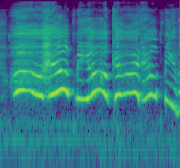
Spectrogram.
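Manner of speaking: eerie, shrill, very high and very loud cry. Describing a video of a corpse-like creature screaming for help, imitating a creature's cry for help. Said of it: "like this other timbre to their voice".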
